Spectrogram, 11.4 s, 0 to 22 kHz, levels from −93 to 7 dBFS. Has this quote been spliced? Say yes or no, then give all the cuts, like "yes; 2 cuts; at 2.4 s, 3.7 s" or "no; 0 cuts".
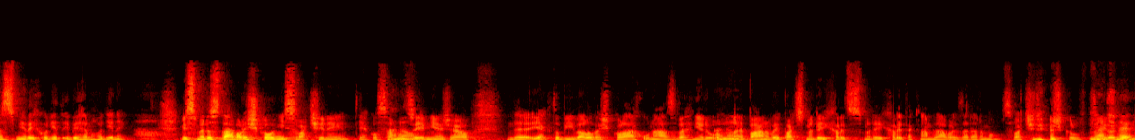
no; 0 cuts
